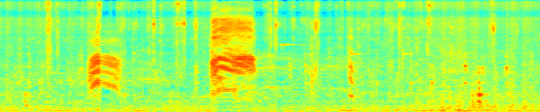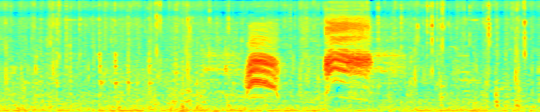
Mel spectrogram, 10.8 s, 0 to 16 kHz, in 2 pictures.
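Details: Crows fighting over food in the morning: four harsh, downward-arching caws in two pairs, near 1 and 2 seconds and again near 8 and 9 seconds, separated by a long quiet stretch with faint clicks.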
